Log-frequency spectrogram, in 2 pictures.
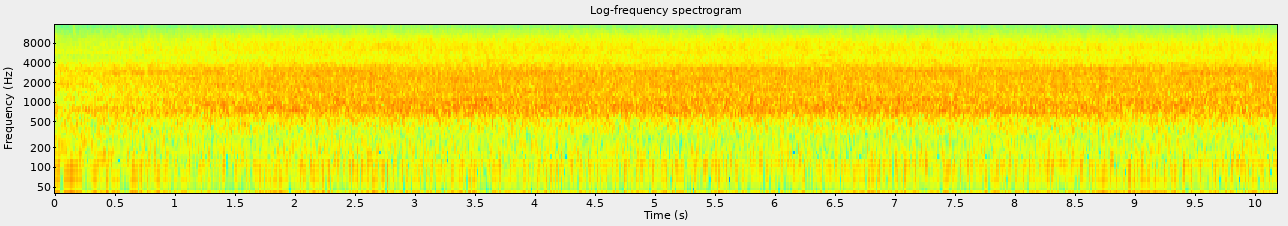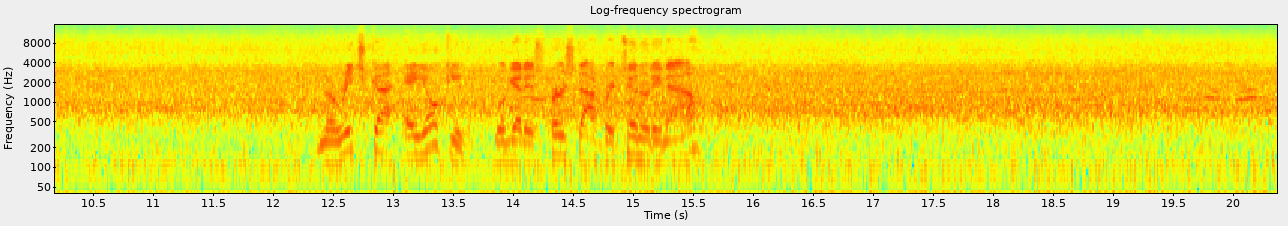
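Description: A large crowd murmurs and cheers in a stadium.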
